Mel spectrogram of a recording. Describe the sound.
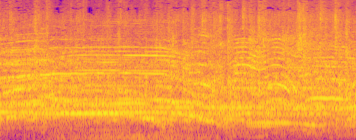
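A live audience cheers and whoops loudly, many voices blending into a sustained roar with applause mixed in, filling the whole moment.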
